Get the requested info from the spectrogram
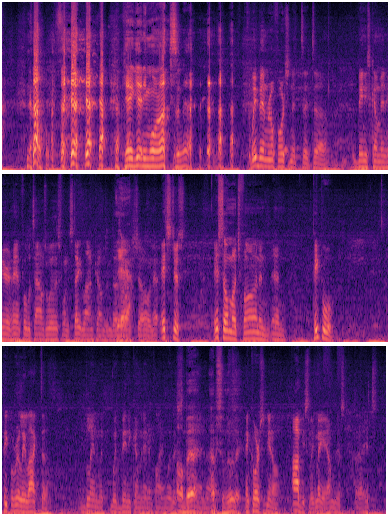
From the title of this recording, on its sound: LIVE AT THE BROKEN SPOKE SALOON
